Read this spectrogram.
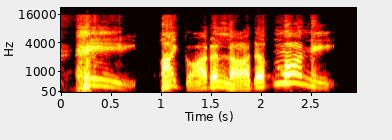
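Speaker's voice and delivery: nasal character voice pushed through the nose. Teaching how a character voice hides a substitute sound, say the example in a nasal character voice. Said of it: "let's put it in that nasal again".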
